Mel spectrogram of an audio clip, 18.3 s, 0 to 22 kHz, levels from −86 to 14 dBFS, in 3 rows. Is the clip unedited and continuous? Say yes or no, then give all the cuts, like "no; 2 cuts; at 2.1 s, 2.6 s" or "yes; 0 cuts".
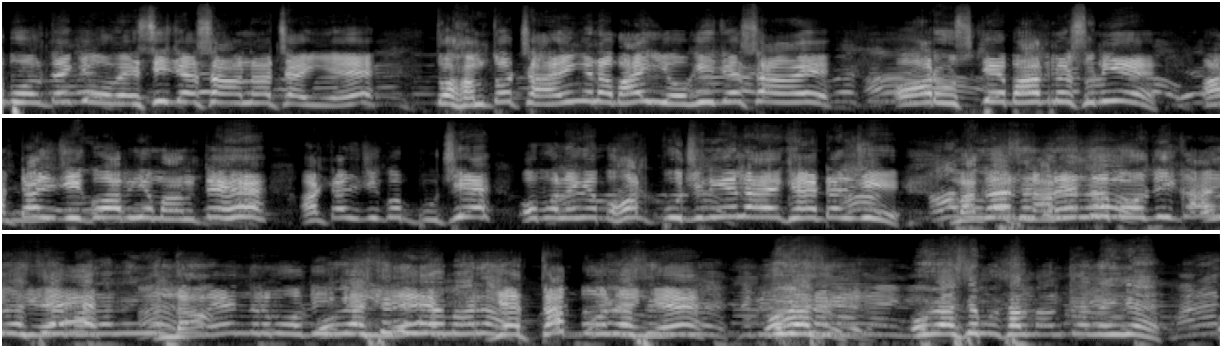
yes; 0 cuts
